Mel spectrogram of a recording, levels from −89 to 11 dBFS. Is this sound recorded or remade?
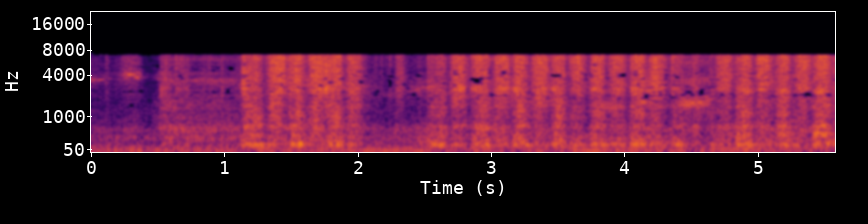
recorded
